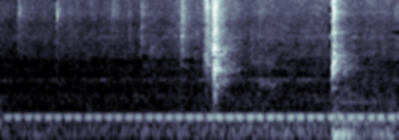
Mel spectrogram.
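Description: An egg cracks open and drips into a glass.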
